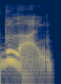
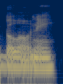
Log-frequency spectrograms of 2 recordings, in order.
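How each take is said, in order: First: The name ends with a 'lone' sound. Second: The name ends with a 'nee' sound. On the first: The speaker calls it right. "but it's not. It's Boulogne" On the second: The speaker calls it wrong. "just don't call her Bologna"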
